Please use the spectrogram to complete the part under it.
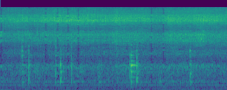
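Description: Mushrooms frying in a pan in an RV kitchen, with a steady close sizzle under a few soft stirring scrapes and clicks, no talk.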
